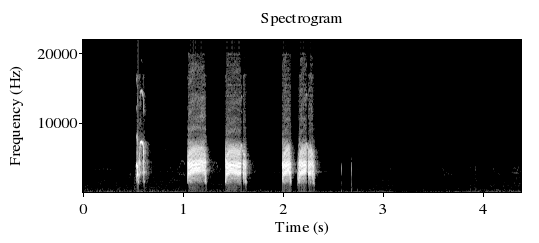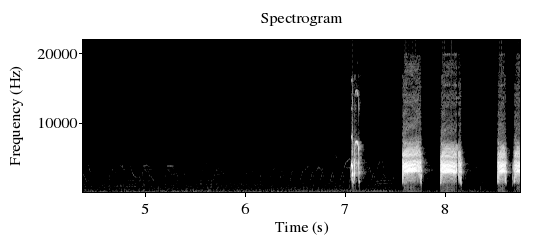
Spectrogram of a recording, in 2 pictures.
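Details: Black francolin: a harsh, grating phrase of about five short, scratchy bursts given within two seconds, then about four seconds of near silence, and the phrase repeats. The background is quiet.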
